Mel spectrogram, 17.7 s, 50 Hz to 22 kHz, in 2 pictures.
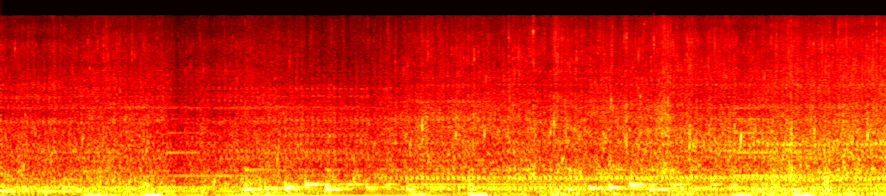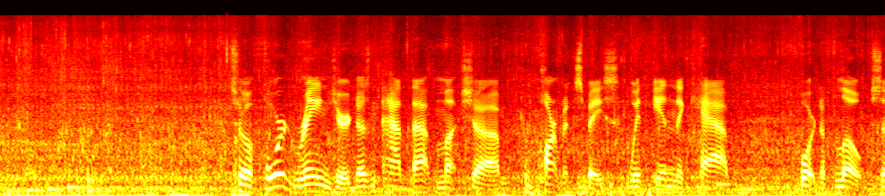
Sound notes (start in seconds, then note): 7.8 engine chugging; 7.8 somber synth music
